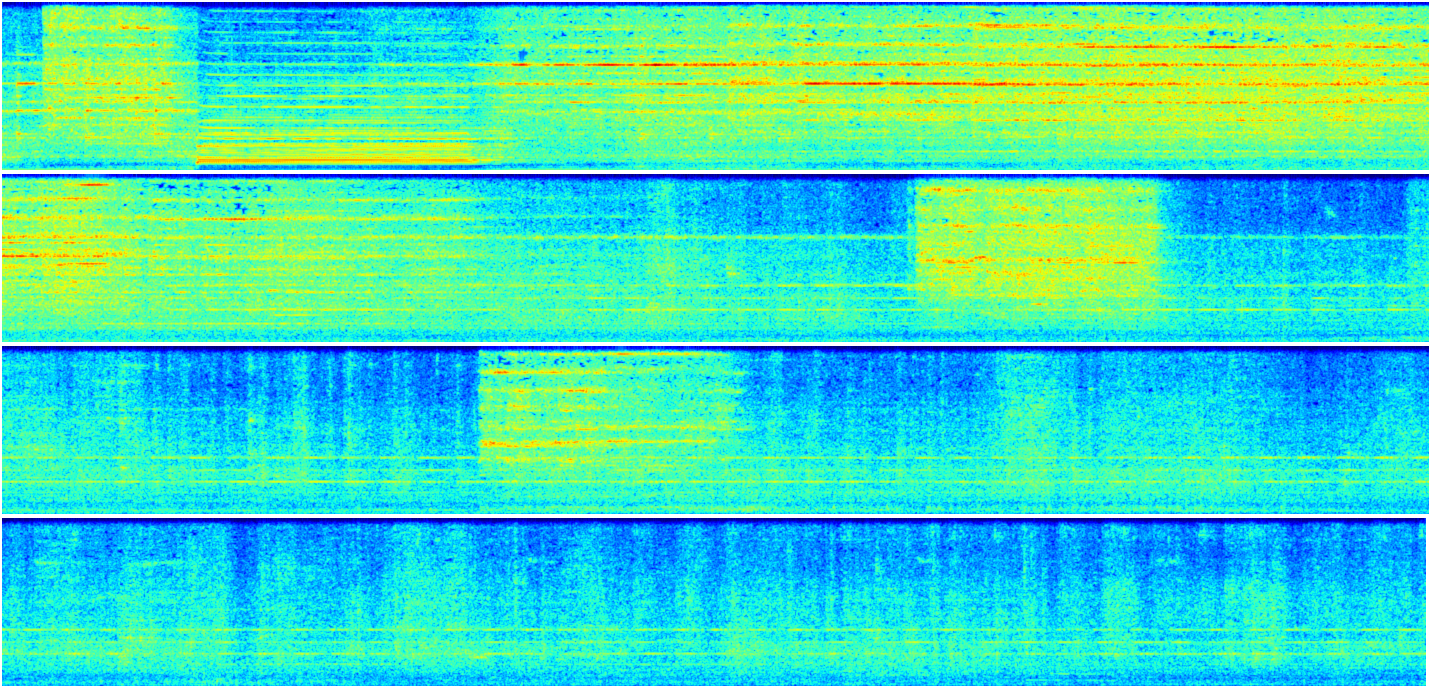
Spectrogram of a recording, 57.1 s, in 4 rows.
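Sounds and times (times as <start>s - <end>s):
freight train wheels rumbling: 0.0s - 57.0s
high-pitched wheel squeal: 4.8s - 19.1s, 22.7s - 26.0s, 33.3s - 36.0s.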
